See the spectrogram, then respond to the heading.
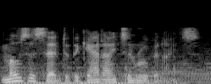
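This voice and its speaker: A man narrating scripture in a steady, measured storytelling voice. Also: on the low side. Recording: dull lo-fi recording with music behind.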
